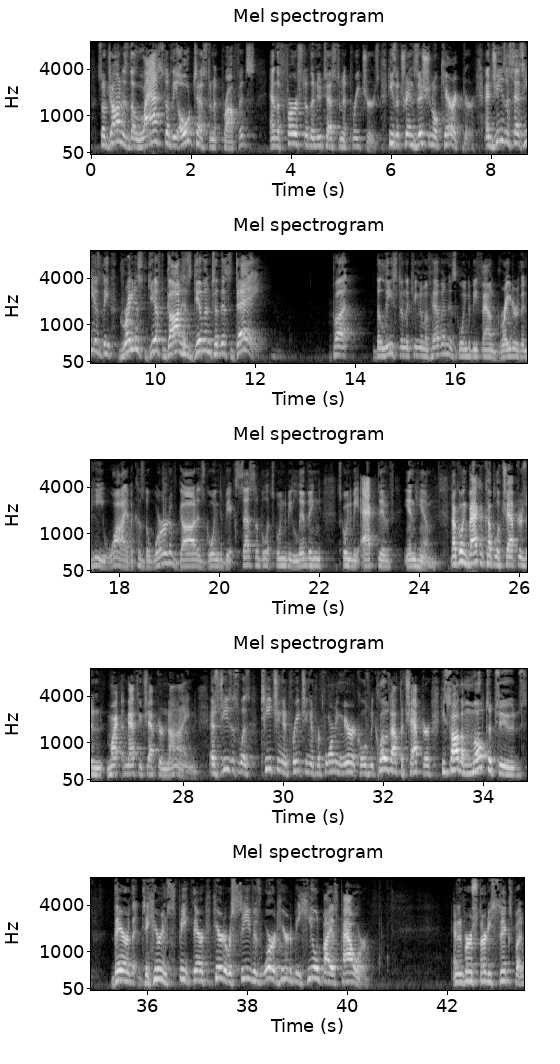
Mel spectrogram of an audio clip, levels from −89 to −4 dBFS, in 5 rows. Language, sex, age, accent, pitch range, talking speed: English, male, 50-69, American, 140-200 Hz, 175 wpm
